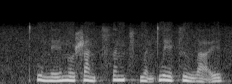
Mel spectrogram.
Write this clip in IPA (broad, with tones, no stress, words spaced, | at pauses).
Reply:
t̪ʰu˥˩n̪e˧˥ɪ̯n̪o˧ʊ̯ʂa˥˩n t͡sʰə˥n t͡sʰwə̰˨˩nt̪we˥˧ɪ̯ t͡sɹ̩˥˩wa̰˨˩˦ɪ̯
